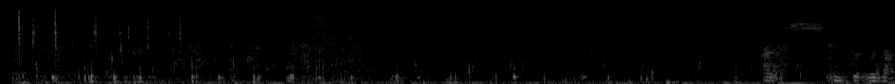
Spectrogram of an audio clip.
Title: Millie Reverse Sneezing 3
